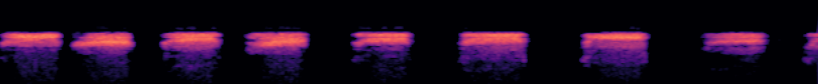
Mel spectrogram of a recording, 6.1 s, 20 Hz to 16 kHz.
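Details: Owlets in an owl box at night, 12:34 am on 1 July 2023: harsh hissing screeches about half a second long, repeated roughly every 0.7 seconds with short silent gaps.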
